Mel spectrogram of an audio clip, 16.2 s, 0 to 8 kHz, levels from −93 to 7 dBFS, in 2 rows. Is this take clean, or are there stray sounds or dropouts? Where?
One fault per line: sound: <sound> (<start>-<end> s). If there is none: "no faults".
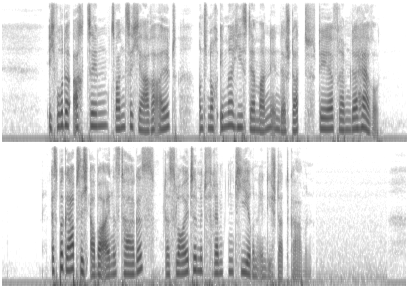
no faults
